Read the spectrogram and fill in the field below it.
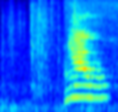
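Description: A cat meows loudly.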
